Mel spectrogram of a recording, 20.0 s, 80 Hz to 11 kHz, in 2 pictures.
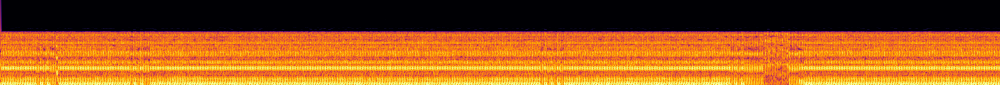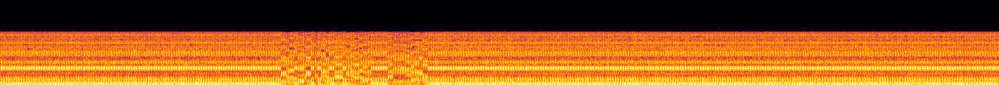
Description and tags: Some sort of signal that seems to be jamming WWV on 5 MHz.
